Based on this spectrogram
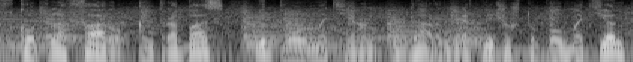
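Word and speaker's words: Motian: В первые годы 49 минут джаза я произносил его фамилию как Моушен. Потом великий знаток джаза, живущий нынче в Бостоне, Сабирджан Курмаев, написал мне, что Пол армянских кровей и что его фамилия и звучит по-армянски Матьян.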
